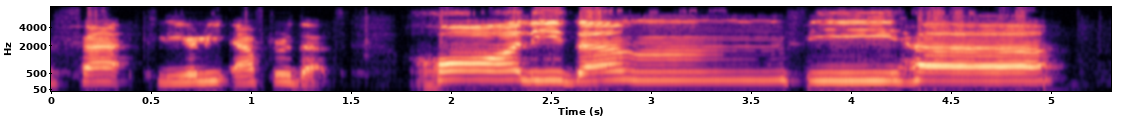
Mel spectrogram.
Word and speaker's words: خالدا فيها: So it will be خالدا فيها, خالدا فيها, خالدا فيها, like this. It's an easy, alhamdulillah, but make sure from these tricks it's not خالدا فيها or it's not خالدا فيها, because sisters do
